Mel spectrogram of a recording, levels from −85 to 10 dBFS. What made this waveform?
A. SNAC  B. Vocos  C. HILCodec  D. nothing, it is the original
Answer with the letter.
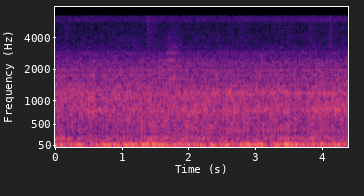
B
